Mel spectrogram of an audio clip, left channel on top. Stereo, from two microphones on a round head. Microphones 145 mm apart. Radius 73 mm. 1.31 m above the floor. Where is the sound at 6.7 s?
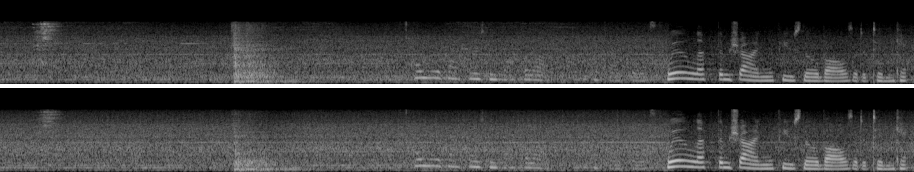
30° right (ahead or behind), 0.5 m.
